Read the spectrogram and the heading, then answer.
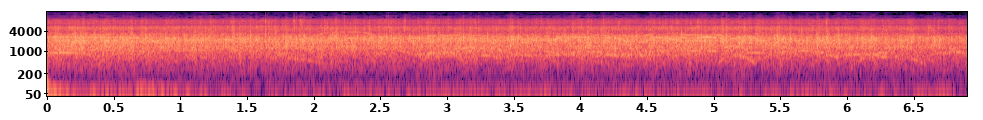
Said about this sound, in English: That's a lot of applause.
